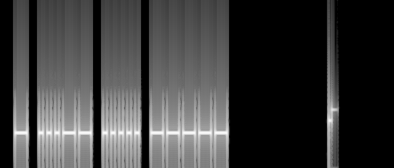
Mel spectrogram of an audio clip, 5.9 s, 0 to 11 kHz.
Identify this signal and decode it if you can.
Morse code, heard as a keyed tone, about 20 wpm, 700 Hz. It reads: T350
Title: Numbers - Contest Style - 4-Digit 20wpm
